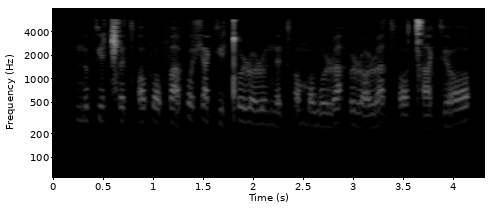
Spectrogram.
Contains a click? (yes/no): yes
